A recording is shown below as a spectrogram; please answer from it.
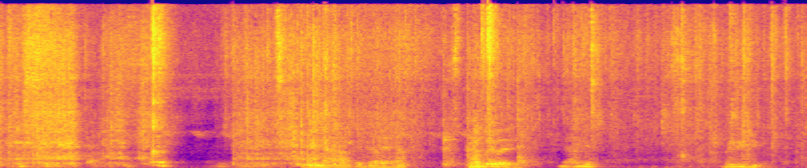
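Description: Indistinct voices talking in a small room, with short spoken bursts and some handling noise in between.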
